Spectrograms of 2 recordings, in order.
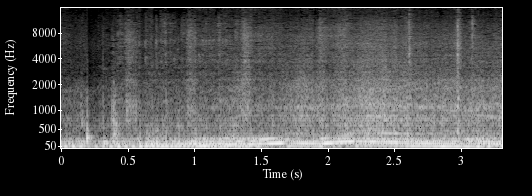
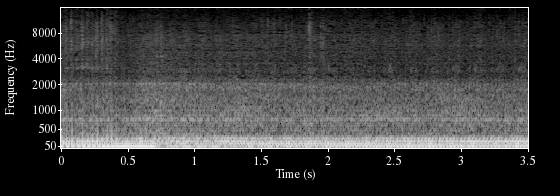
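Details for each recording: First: Datsun 240Z on a test drive after carburetor work, disliking full throttle: loud high drone wandering up and down without settling, revs staying high as though the throttle is stuck open. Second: Datsun 240Z carbureted engine idling after carburetors adjusted to factory settings: low, even, smooth idle with steady rumble, no misses or knocks, though owner notes it still shakes and feels slightly lean; normal idle after adjustment.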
